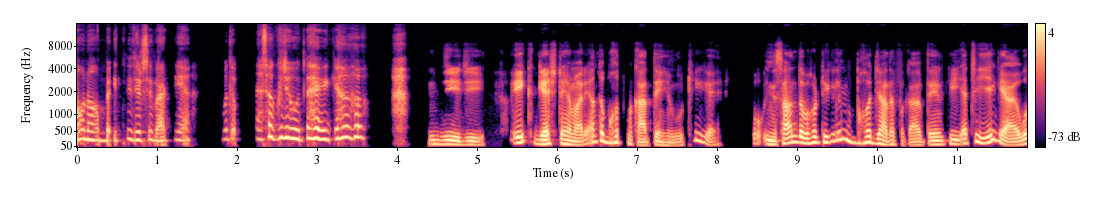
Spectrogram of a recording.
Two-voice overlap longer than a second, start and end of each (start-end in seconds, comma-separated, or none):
none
